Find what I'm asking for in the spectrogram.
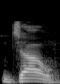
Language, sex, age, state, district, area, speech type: Bengali, male, 30-45, West Bengal, North 24 Parganas, rural, read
